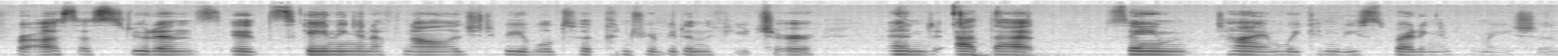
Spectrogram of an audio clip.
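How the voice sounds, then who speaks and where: Gravelly low-voiced young woman. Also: low-quality recording. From Cleveland, Ohio, United States. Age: young adult. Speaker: student guest. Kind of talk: radio interview answers. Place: radio studio. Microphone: studio microphone.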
